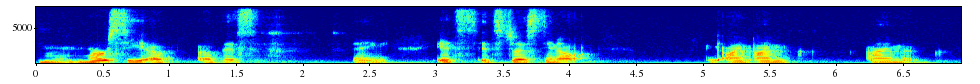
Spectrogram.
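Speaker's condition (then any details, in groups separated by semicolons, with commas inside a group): Stuttering; severe stuttering at college start, fluency temporarily improved by drinking alcohol, works as school slp; stutters openly, cannot hide it, discloses stuttering to parents, feels in control; noticeable stuttering that cannot be hidden, more fluent when drinking then; repeated words, prolonged sounds, blocks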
